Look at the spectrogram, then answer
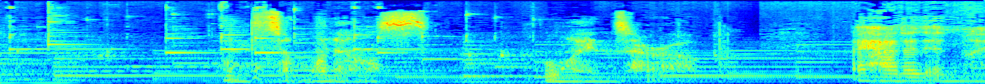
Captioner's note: voiceover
